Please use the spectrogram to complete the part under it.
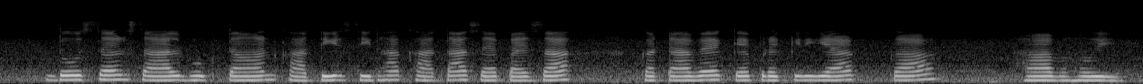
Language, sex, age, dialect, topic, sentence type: Maithili, female, 18-24, Angika, banking, question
